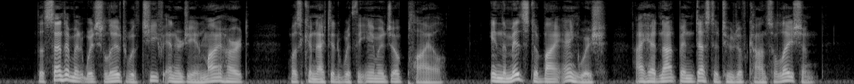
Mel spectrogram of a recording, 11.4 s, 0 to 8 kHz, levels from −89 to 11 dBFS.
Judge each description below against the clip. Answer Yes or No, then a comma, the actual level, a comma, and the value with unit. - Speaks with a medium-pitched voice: No, very low, 95 Hz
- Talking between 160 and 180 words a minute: Yes, average, 165 wpm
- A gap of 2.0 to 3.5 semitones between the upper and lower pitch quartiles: No, average, 4.3 semitones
